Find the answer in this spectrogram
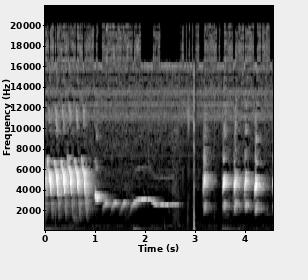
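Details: White-headed munia with canary-learned song: a quick high trill, then a long smooth whistled glide, a sharp click, and renewed bursts of high chirping notes.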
